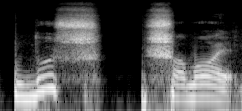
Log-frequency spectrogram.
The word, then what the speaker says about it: দুঃসময়: সময় দুঃসময় উচ্চারণটা হবে দুষ সময় দুষ সময় উচ্চারণ কি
